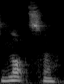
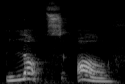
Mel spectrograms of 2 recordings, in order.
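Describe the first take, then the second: First: The word of almost disappears. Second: The word of is clearly pronounced.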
